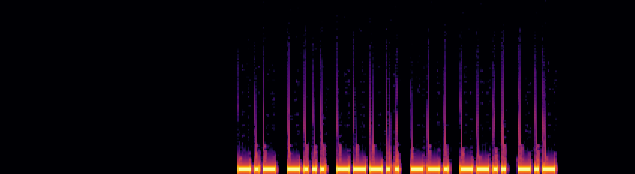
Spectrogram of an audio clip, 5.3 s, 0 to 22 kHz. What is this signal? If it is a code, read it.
Morse code, heard as a keyed tone, about 34 wpm, 700 Hz. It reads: KB8GZK
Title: USA Call Signs - 6 Characters - Repeated 2x - 35wpm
